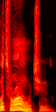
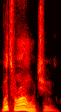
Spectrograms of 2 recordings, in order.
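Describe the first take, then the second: First: It is said in an angry, hostile tone. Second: The same.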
